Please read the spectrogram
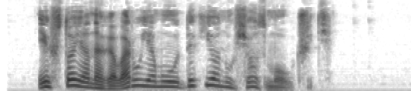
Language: Belarusian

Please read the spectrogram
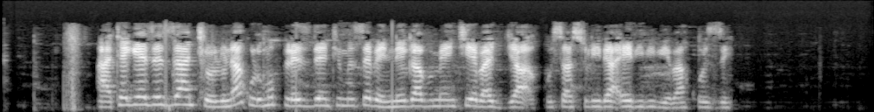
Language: Ganda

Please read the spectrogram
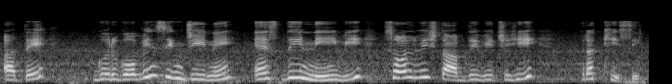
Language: Punjabi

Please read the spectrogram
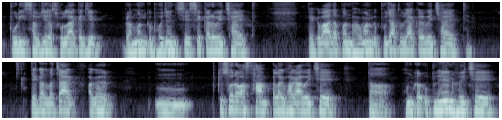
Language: Maithili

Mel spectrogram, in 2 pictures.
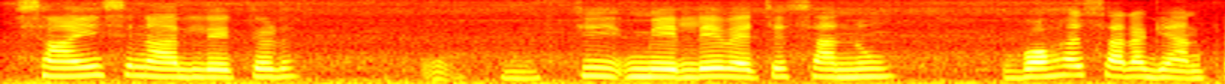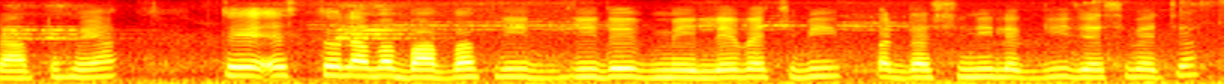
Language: Punjabi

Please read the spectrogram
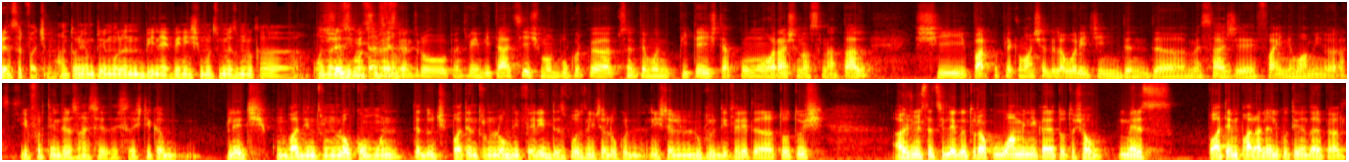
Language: Romanian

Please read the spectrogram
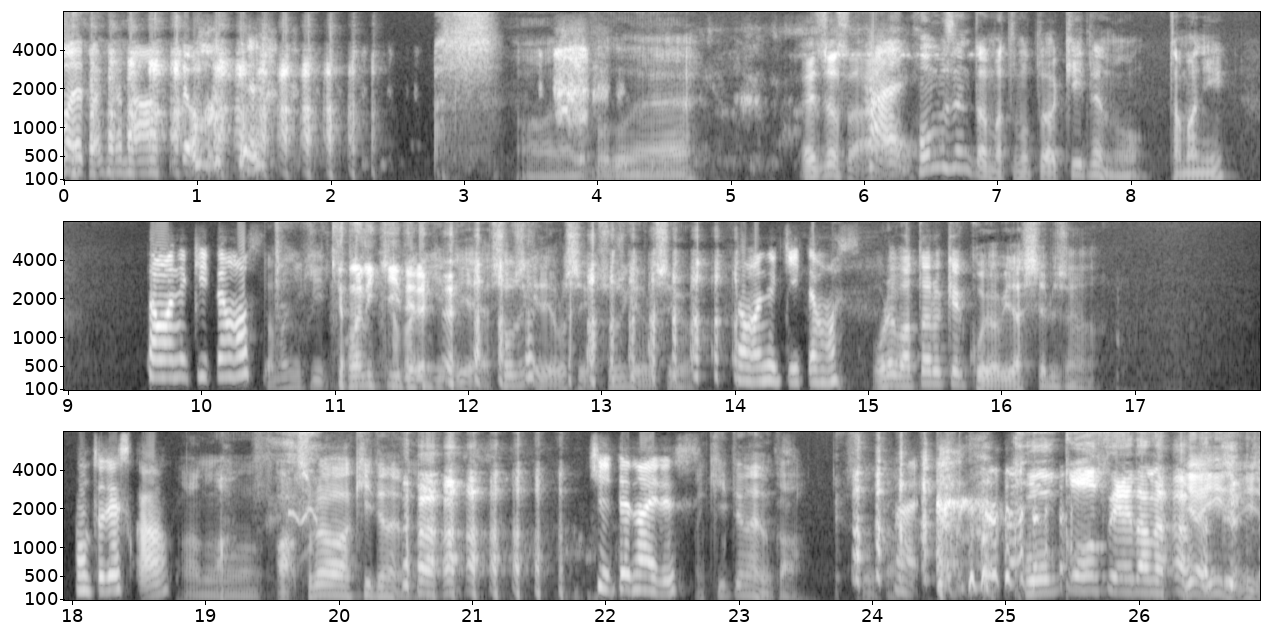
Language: Japanese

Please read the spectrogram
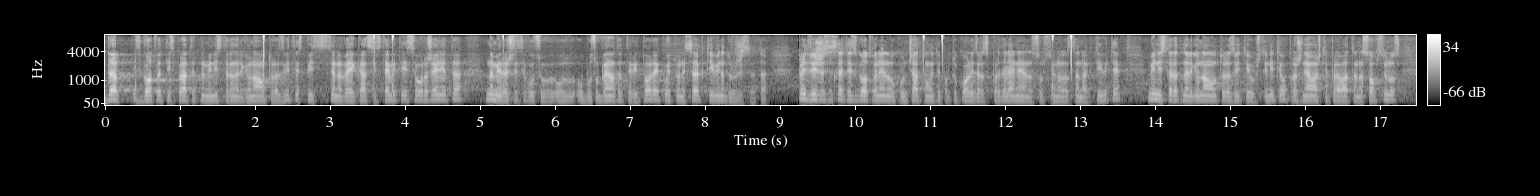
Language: Bulgarian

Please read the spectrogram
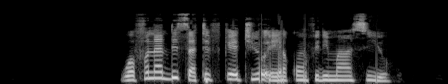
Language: Ganda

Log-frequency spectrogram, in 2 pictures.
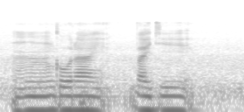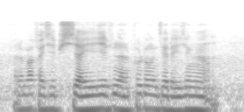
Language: Bodo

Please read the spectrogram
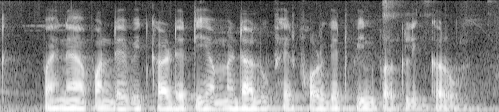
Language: Maithili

